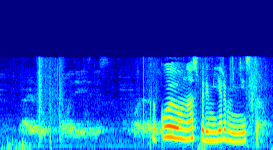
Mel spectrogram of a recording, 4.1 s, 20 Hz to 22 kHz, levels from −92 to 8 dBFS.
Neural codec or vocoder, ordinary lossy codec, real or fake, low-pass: none; MP3, 32 kbps; real; 5.4 kHz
